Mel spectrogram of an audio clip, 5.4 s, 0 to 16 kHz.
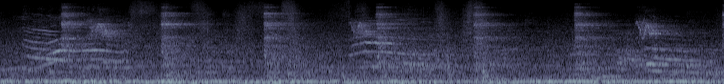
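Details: Grey stray kitten wanting into the house, found abandoned in a yard on 26 January 2024: short, sharply rising meows repeated roughly every second, with soft knocking sounds and a low background hum.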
